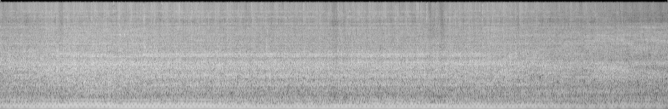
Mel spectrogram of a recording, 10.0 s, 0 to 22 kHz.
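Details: 2002 Sea-Doo Sportster LE boat, 951cc two-stroke, first start after a rebuild combining two boats: strong, even drone with steady firing pulses, a brief rev then settling back; normal healthy running.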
